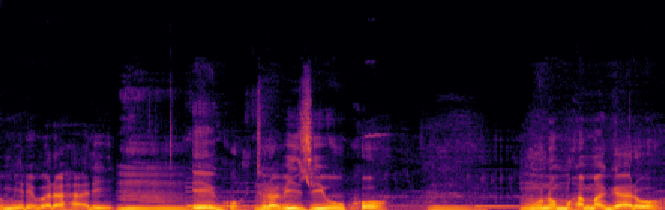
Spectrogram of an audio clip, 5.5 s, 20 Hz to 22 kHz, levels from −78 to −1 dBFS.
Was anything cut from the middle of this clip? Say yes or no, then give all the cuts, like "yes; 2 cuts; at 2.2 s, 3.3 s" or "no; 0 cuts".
no; 0 cuts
